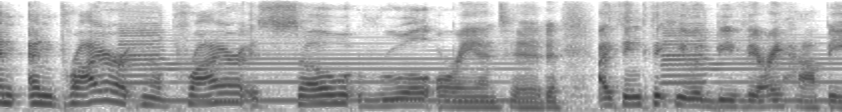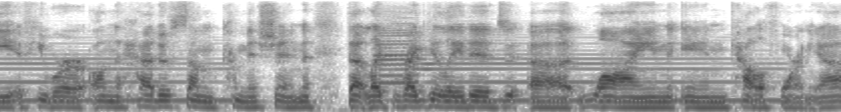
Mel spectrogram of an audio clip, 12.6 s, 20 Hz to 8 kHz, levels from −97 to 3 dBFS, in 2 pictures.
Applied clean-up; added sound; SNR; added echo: none; Wind instrument, woodwind instrument; 11 dB; none.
